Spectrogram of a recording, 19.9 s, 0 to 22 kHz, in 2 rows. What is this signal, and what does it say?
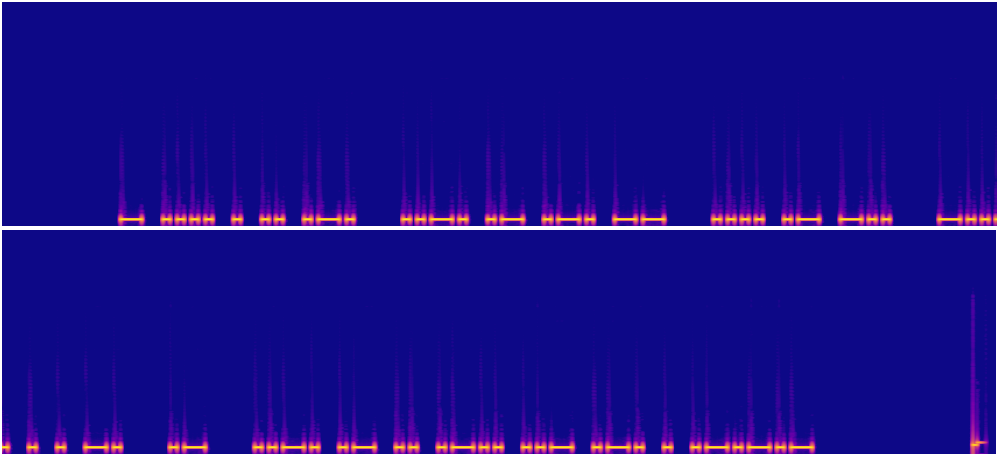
Morse code, heard as a keyed tone, about 17 wpm, 700 Hz. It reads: THEIR FARM HAD BEEN A FAILURE.
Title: Sentences from Top 1000 Words - Review Part 6 - 17wpm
